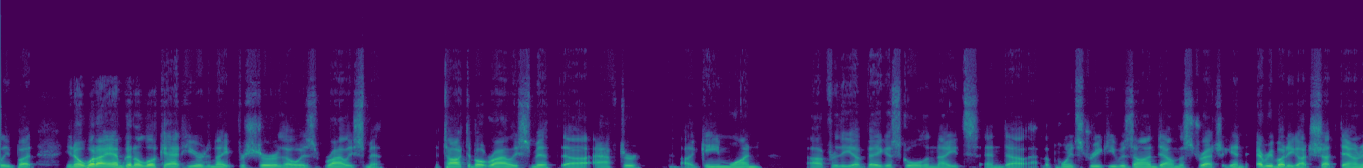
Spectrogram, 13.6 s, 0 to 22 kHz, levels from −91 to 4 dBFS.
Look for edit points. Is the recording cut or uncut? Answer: uncut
